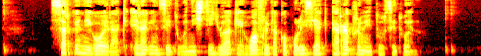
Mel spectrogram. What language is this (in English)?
Basque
